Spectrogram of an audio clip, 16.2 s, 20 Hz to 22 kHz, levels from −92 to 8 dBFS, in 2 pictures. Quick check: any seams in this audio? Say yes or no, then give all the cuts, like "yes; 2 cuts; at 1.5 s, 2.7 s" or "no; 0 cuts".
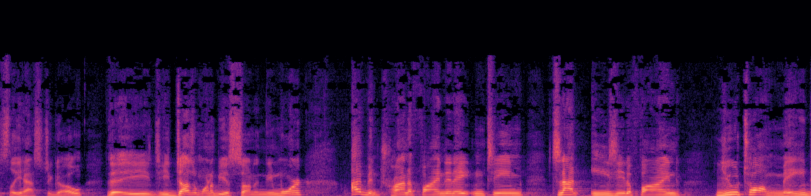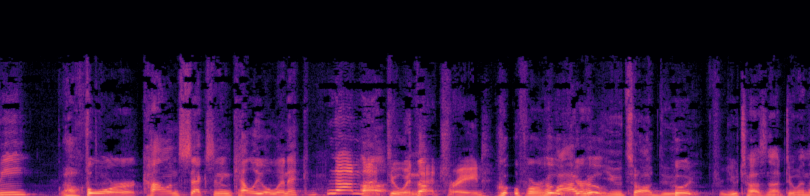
no; 0 cuts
